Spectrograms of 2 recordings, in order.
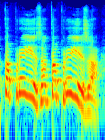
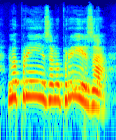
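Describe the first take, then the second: First: Higher mock cry of triumph in an altered voice; triumphant cry. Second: High excited child's cry, mock shouted; gleeful cry. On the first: Armando the painter crowing over Teresa, high and triumphant. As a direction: crow it out like a painter grabbing his prize. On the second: Teresa crying to herself over the caught butterfly, high and gleeful. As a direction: squeal it like a girl catching a butterfly. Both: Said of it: "gridava distesa".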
